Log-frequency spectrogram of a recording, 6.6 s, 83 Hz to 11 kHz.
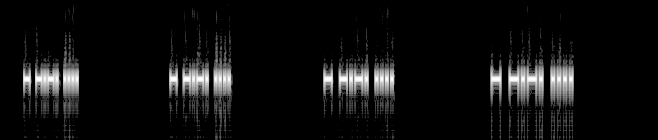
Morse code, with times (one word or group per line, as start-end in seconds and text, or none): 0.3-0.8 TCH
1.7-2.3 TCH
3.3-3.9 TCH
4.9-5.7 TCH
